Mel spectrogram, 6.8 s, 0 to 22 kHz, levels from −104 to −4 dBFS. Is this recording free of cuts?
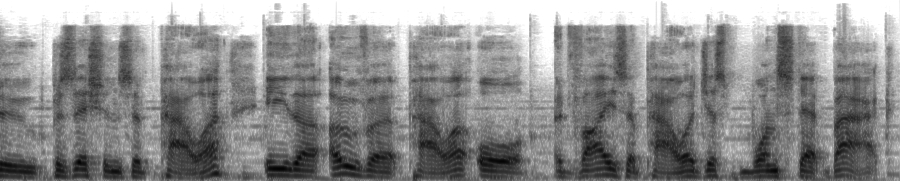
yes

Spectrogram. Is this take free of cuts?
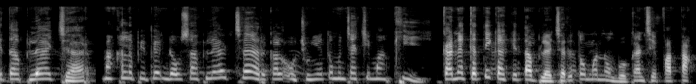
no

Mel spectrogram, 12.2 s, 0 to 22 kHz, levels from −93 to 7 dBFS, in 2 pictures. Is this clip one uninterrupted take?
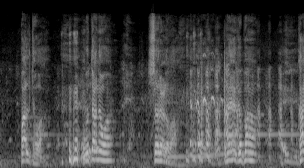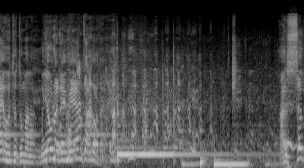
yes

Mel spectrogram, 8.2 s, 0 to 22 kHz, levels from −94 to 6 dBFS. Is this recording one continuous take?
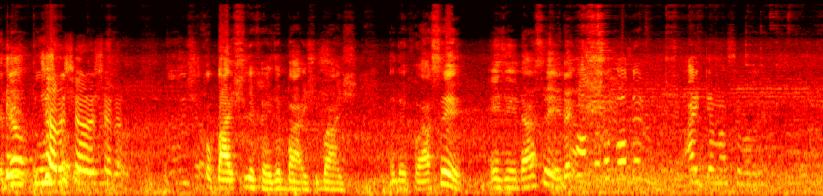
no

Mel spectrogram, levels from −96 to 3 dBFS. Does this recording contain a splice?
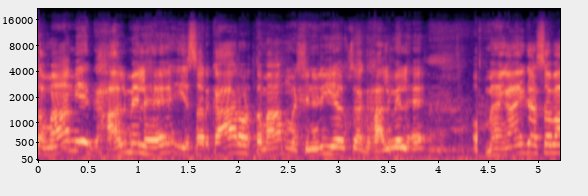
yes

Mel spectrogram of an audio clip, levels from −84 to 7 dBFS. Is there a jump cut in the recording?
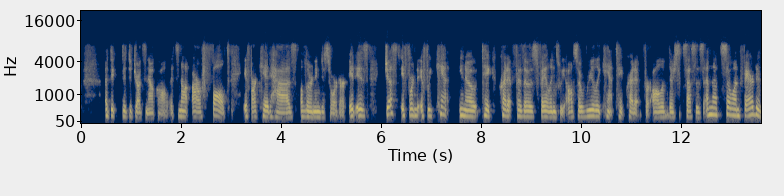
no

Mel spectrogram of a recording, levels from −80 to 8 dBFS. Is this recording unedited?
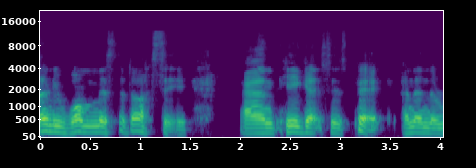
yes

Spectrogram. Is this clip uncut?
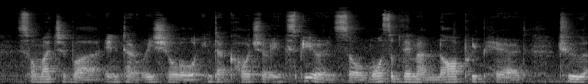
yes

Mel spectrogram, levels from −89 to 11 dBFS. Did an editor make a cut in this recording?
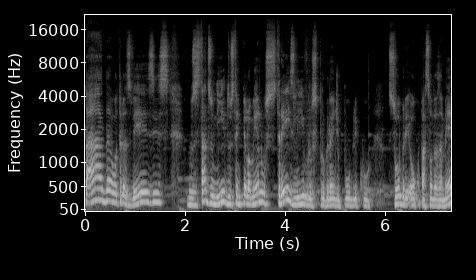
no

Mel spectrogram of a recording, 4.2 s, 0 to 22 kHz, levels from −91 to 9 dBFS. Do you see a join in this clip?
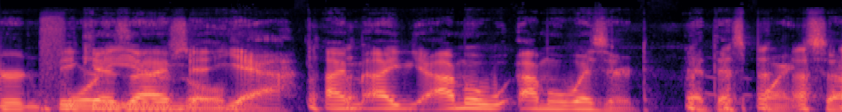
yes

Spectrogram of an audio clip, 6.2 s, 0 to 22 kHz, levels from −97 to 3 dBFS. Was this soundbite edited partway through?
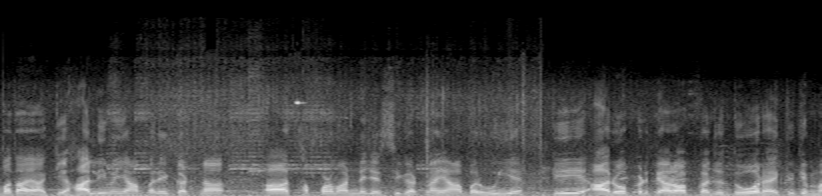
yes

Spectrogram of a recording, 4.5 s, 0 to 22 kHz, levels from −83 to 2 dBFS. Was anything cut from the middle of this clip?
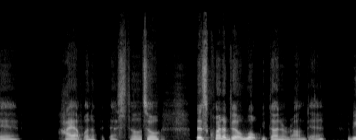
yes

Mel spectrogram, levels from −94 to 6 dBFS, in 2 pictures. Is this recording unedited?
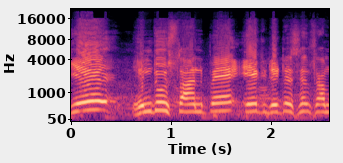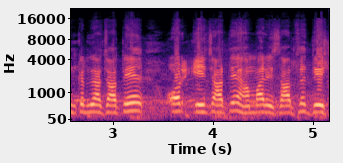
yes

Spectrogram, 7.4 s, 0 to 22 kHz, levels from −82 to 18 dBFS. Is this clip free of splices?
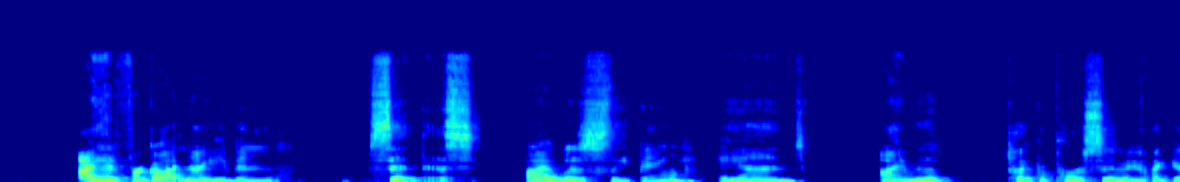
no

